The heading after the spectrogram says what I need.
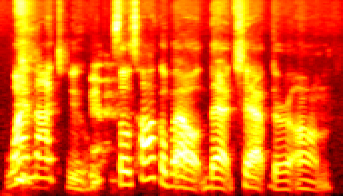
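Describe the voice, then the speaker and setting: A middle-aged woman hosting a conversational interview in an animated, encouraging and emphatic way. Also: medium pitch, measured pace, vocal fry, no echo, studio quality. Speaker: show host.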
